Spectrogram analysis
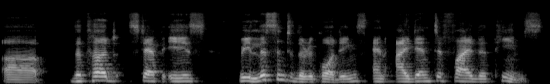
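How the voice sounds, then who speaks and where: A man from India in his thirties delivers an academic conference talk at a middle pitch. He explains step by step in a measured way, with frequent pauses and fillers. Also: lively intonation, fairly bright tone. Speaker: university lecturer presenting research. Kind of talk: conference presentation.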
